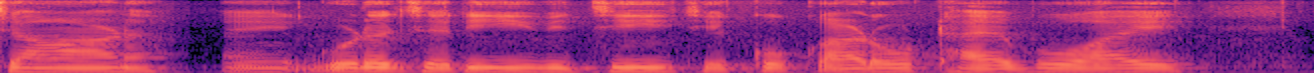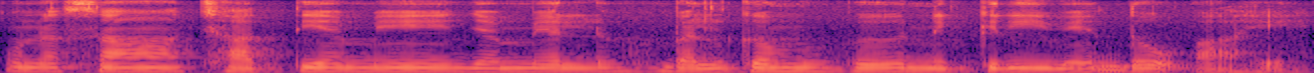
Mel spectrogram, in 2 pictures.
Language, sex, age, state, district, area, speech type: Sindhi, female, 45-60, Rajasthan, Ajmer, urban, spontaneous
